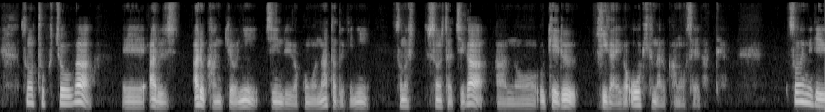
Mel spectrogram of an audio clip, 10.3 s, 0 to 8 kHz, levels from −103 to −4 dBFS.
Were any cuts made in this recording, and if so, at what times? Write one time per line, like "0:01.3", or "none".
none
